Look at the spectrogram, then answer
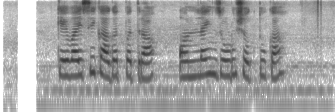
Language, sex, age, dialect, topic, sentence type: Marathi, female, 18-24, Southern Konkan, banking, question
